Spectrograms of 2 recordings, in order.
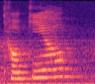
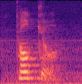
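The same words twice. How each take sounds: First: The 'kyo' is split into two syllables. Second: The 'kyo' is said as one syllable. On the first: The speaker calls it wrong. "some people in America call like call it ... Tokyo" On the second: The speaker calls it right. "but in actuality it's Tokyo"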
